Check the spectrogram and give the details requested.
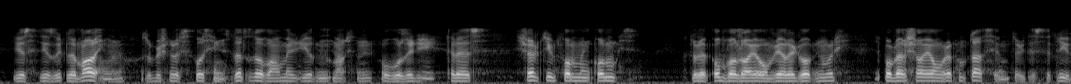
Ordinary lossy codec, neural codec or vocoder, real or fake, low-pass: none; autoencoder, 22.05 kHz, a latent of 192 numbers a frame, VITS, trained on many speakers; fake; 5.4 kHz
